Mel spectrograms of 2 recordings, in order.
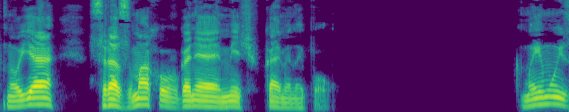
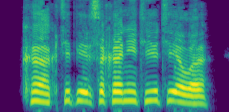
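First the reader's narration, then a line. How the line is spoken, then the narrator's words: Disbelieving exclamation. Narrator (Russian): Все еще не веря, что я на его глазах совершил настоящее святотатство, воскликнул Иван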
